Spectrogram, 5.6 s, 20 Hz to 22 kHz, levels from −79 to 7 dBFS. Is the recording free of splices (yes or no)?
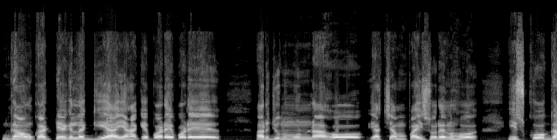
yes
